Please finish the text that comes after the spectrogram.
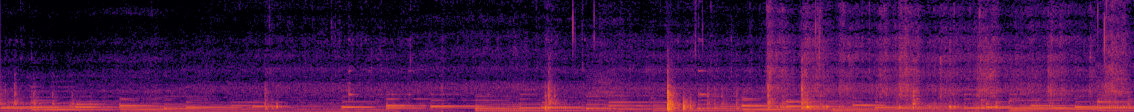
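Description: Ground meat and chopped onions frying in a pan for a breakfast casserole, a steady sizzle with occasional clinks of a utensil stirring, playing under continuous background music.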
